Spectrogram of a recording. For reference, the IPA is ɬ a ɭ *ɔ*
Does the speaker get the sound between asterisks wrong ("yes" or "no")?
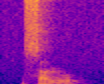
yes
